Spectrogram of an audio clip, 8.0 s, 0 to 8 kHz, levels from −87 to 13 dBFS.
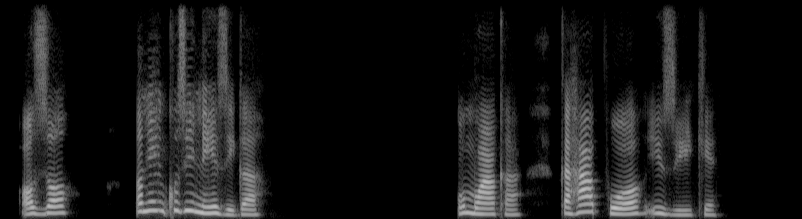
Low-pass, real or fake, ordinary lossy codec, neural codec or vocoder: none; fake; none; codec, 16 kHz, 0.8 kbps, ZipCodec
